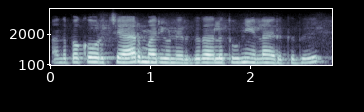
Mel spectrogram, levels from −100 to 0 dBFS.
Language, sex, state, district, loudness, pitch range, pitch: Tamil, female, Tamil Nadu, Kanyakumari, -15 LUFS, 200-220 Hz, 210 Hz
